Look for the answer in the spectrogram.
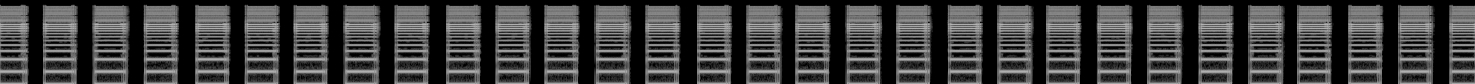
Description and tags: The curve has been draved in Audacity and edited
alarm, alerts, emergency, warning, malfunction, clock, electronics, alert, technology, error, computer, beep, beeping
